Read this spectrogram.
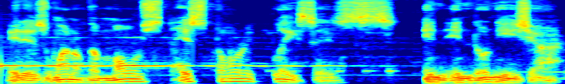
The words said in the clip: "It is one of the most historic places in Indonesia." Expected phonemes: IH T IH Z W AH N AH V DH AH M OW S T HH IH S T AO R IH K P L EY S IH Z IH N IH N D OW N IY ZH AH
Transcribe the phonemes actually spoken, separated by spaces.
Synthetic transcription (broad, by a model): IH T IH Z W AH N AH V DH AH M OW S T HH IH S T AO R IH K P L EY S IH Z IH N IH N D OW N IY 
